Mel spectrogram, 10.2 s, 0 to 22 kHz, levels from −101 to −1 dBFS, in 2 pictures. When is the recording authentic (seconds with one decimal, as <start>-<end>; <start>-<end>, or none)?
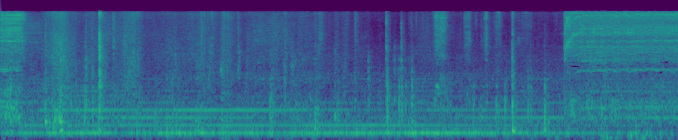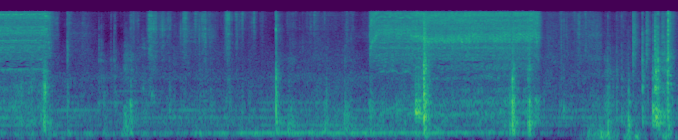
0.0-7.3; 8.8-10.2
